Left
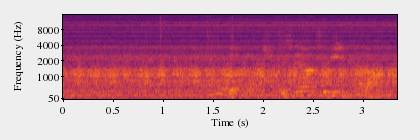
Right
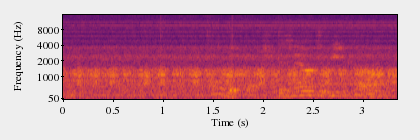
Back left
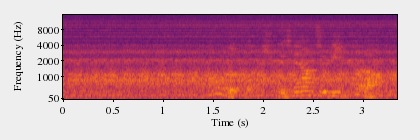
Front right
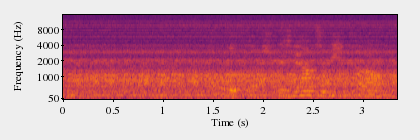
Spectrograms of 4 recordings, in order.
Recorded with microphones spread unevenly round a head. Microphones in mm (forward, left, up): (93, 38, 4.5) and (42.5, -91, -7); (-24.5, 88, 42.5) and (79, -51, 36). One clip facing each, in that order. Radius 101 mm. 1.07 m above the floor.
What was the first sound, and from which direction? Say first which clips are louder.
A man speaking: even, back left 2 dB; 175° left.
